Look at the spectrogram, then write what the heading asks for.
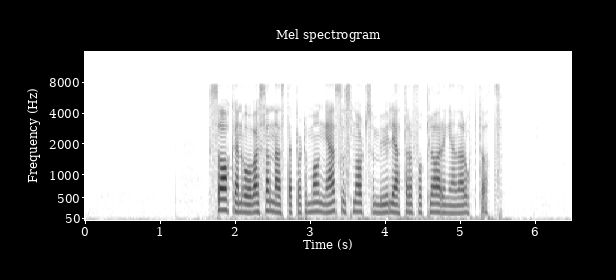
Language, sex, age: Norwegian, female, 22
